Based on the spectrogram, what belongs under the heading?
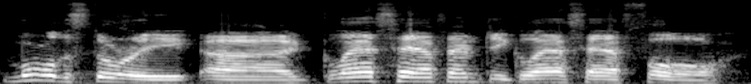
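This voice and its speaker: A man's voice: fairly high pitch, measured pace, bright, forceful tone. Young man, gaming commentary, rambling, self-mocking, casual chat. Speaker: gaming YouTuber. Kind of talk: casual let's-play commentary.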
